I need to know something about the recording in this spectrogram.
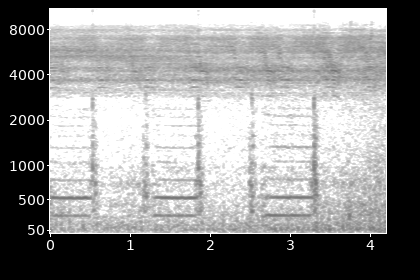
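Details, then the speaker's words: Honda Odyssey with an intermittent no-crank: repeated sharp clicks on each start attempt without cranking, though it sometimes starts after clicking. Starter suspected; wiring to be tested first. "I just hear a clicking sound. Crank it. Okay. So it basically starts whenever it wants. So it clicks first and then it starts."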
